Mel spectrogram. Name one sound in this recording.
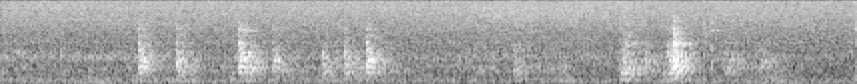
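A young woman speaks quietly, close to the microphone.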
